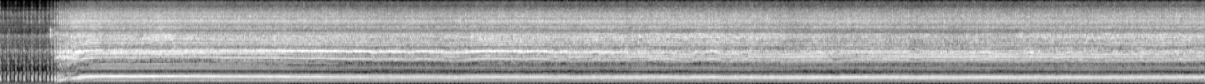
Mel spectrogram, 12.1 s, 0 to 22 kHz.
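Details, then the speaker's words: YS FZ63 model glow engine, first run of a swap meet find, 22% nitro 18% oil fuel, OS F plug, 12x6 or 11x8 prop: high-pitched steady scream with slight wavering, no knock heard; cause unknown, possibly overheating or not broken in. Uneven running. "see I don't understand that I don't understand if that's a overheating thing I didn't hear it Knocking or what that is maybe it's not broken in I have no idea"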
